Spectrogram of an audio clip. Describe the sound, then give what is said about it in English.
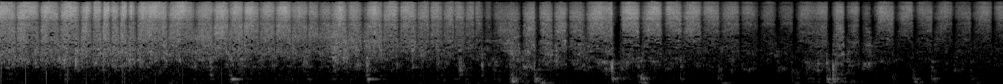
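Continuous hand sanding of primer on a cabinet surface with a medium-grit sanding pad of about 150 to 180 grit, done gently to avoid burning through the primer; a steady scratchy hiss broken by quick rhythmic strokes, with no voices. “So what we're using is a medium grit, probably about a 150 to a 180 sanding pad.”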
